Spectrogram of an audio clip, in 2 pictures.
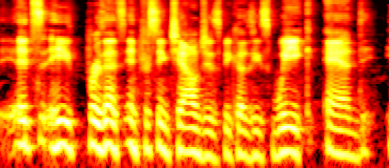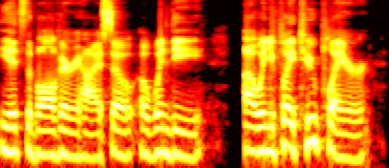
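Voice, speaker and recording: A man's voice: mid-range voice, normal speed. A man hosting a live race restream, chatting casually and laughing easily. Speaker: restream host. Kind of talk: casual race commentary chat.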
